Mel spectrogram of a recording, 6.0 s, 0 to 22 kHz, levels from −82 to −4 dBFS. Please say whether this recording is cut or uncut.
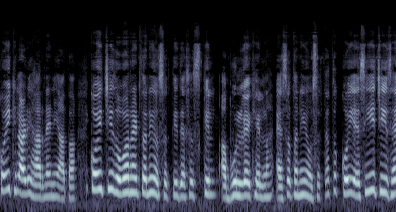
cut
